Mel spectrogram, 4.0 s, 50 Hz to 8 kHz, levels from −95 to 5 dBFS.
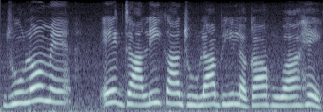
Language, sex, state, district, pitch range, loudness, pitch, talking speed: Hindi, female, Madhya Pradesh, Dhar, 240-295 Hz, -15 LUFS, 255 Hz, 150 wpm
